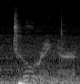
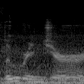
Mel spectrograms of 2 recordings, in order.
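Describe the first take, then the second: First: The word is given a German pronunciation. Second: The word is given an English pronunciation. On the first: "I think that's how you say it in in German" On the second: "in English, I mean, it starts off with a T H, so I'd probably say"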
